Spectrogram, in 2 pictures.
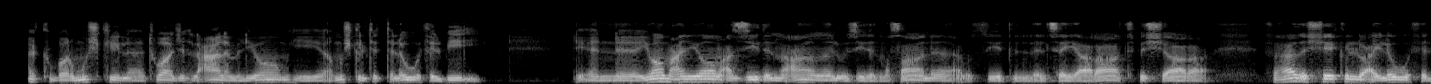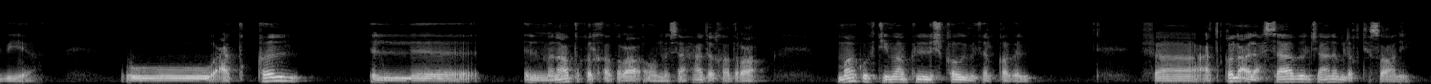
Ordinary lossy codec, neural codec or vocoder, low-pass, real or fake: AAC, 32 kbps; none; 7.2 kHz; real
